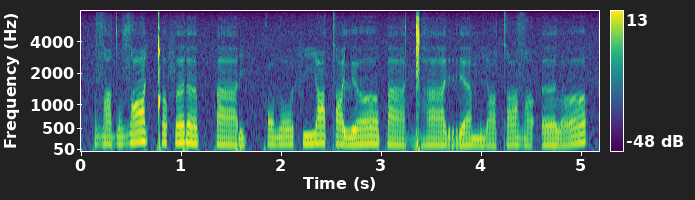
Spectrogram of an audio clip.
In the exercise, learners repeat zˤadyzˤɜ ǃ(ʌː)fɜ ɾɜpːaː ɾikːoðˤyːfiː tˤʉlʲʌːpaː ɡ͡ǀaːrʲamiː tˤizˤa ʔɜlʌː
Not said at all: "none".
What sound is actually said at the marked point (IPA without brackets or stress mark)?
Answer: ʌ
